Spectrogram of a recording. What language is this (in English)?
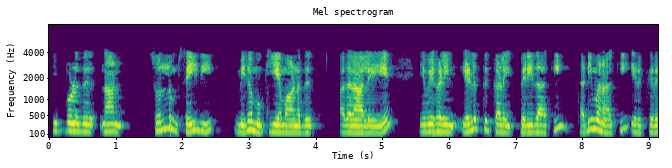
Tamil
